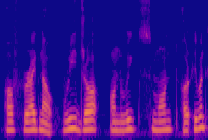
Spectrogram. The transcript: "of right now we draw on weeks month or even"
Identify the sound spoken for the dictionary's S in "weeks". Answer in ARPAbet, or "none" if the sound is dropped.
S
